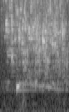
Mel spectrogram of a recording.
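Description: Water pours into a metal canteen cup for a moment, a short steady trickle and splash close by.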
